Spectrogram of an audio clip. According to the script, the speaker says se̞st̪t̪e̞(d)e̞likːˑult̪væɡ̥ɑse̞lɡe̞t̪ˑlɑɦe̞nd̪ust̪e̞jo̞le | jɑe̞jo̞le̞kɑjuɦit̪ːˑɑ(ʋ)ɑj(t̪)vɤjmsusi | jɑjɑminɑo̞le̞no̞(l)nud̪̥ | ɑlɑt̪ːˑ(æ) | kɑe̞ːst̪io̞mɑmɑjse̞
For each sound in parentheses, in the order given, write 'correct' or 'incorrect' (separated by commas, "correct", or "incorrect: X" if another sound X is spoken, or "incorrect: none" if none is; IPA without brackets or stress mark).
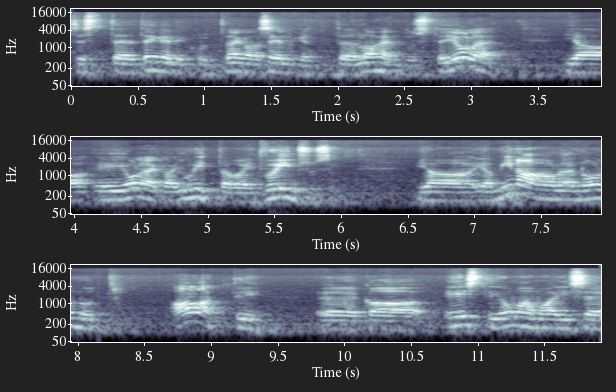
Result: incorrect: ɡ, incorrect: v, incorrect: d̪, correct, incorrect: i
